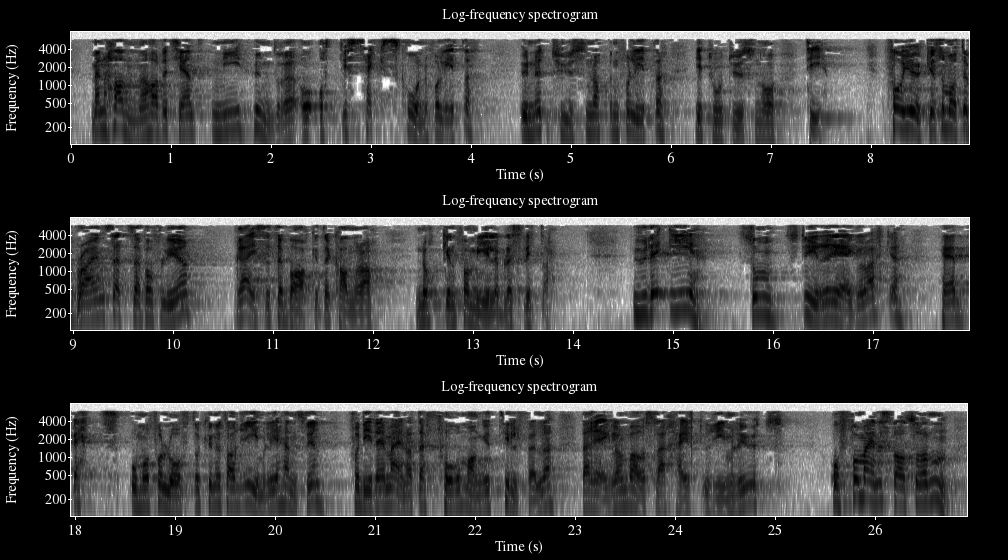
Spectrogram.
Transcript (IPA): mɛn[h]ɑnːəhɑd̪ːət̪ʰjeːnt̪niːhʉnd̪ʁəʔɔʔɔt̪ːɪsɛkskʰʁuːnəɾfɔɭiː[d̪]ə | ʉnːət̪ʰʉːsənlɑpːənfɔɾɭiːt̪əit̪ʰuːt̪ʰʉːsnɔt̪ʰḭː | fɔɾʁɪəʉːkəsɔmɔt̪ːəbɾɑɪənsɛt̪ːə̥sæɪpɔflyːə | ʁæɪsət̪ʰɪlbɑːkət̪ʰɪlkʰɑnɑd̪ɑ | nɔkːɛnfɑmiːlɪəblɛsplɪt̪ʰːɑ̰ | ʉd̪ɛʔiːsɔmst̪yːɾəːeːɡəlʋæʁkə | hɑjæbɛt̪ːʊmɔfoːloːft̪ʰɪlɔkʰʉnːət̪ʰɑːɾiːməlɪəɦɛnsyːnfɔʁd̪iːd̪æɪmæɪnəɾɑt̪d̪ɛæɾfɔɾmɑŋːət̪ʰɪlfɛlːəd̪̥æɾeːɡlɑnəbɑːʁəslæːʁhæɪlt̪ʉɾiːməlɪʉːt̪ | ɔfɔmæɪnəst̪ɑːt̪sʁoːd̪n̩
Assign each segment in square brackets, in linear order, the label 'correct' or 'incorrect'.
correct, incorrect: t̪

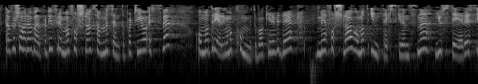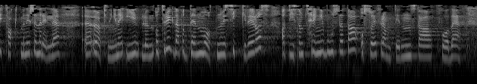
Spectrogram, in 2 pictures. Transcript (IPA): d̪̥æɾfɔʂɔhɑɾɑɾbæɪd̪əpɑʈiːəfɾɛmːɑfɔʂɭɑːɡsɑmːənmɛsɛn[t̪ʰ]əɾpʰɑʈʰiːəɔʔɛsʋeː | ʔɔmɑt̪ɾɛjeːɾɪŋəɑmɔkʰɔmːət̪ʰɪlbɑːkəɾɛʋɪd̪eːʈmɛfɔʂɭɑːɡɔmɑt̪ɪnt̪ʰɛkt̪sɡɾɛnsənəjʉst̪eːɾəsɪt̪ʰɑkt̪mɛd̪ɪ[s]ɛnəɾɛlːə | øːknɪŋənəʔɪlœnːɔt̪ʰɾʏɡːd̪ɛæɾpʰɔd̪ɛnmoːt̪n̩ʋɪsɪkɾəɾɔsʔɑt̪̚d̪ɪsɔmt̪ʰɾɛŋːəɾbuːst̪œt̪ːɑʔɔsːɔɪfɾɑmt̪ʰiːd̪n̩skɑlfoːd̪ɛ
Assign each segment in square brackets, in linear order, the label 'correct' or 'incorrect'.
incorrect: t̪, incorrect: ʂ

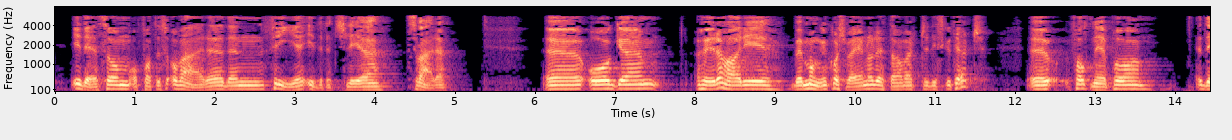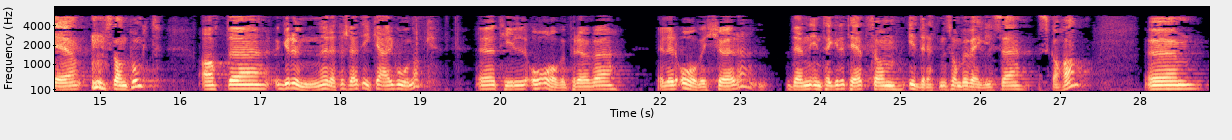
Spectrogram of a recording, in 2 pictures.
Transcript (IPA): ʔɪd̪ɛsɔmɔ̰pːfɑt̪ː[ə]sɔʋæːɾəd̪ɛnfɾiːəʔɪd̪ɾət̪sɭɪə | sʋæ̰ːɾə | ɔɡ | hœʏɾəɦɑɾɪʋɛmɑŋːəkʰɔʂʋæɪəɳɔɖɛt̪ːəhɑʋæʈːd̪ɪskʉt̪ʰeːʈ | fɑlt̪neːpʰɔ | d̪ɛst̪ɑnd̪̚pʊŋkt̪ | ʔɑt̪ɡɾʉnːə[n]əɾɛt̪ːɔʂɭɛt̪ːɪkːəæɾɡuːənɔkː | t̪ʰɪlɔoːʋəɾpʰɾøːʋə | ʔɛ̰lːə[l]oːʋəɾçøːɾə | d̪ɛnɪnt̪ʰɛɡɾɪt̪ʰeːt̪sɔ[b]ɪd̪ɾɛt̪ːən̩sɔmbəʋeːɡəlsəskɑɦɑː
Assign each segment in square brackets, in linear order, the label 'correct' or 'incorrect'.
correct, correct, incorrect: ɾ, incorrect: m

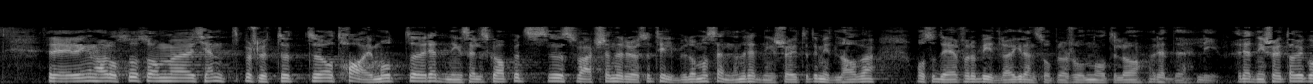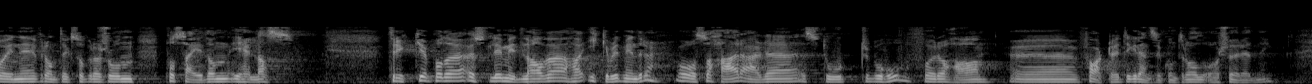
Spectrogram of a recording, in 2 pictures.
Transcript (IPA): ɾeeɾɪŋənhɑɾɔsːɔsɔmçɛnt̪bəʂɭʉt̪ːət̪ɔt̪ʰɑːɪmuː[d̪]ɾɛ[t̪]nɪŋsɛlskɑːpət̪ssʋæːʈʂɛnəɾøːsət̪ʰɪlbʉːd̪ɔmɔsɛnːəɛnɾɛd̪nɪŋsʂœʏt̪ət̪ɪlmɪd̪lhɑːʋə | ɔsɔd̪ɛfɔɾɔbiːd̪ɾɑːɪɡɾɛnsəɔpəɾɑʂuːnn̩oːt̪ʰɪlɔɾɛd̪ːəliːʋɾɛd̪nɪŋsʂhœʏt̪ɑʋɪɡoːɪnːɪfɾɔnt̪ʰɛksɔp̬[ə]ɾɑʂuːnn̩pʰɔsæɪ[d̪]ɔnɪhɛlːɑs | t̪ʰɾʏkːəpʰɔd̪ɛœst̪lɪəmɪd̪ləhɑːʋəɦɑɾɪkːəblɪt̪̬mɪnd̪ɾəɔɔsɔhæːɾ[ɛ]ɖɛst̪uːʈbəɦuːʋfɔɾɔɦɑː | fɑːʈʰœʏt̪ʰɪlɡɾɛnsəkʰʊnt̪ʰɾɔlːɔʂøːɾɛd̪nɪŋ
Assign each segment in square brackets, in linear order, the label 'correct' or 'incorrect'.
incorrect: t̪, incorrect: d̪, correct, correct, incorrect: æ

